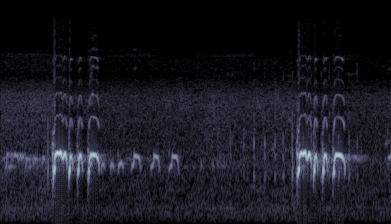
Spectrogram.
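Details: Local zebra dove song used to prompt doves to sing: two loud bursts of fast, throaty coos about two and a half seconds apart, each trailing into softer notes, with other doves cooing quietly behind.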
